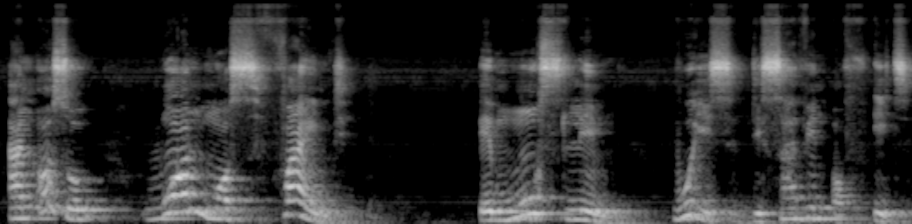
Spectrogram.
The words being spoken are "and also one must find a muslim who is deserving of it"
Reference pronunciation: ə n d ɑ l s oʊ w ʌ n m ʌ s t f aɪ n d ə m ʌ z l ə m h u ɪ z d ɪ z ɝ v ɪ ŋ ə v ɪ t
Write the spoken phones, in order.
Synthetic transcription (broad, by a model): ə n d ɑ l s oʊ w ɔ n m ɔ s t f aɪ n d ə m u s l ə m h u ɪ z d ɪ s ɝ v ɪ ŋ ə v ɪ t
